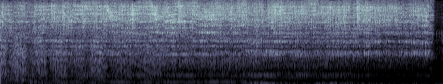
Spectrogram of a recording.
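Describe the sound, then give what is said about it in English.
A steady, harsh abrasive grinding as old clay and glaze are scraped off kiln shelves, a dense high hiss with a low motor-like hum underneath, continuous for several seconds before cutting off. “Meanwhile, the Rogue Potters did some last-minute glazing, and grinding old clay and glaze from the kiln's shelves.”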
